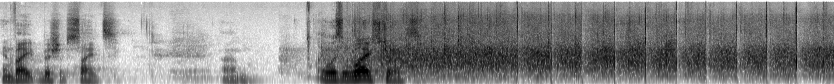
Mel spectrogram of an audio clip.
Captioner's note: applause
